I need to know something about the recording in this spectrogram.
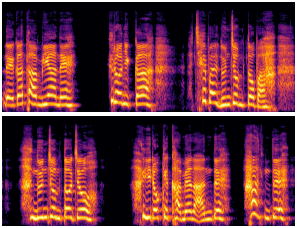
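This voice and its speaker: A woman's voice: high voice, animated, normal speed, pushed and bright, voice pushed up. A woman voicing a young widow who sobs and screams her pleas in despair. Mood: desperate.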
